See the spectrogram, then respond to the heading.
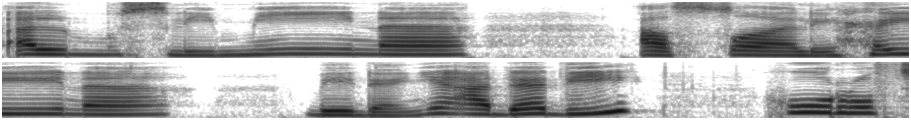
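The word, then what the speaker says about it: المسلمين: Jadi yang sebelumnya al-muslimuna atau as-salihuna dibacanya al-muslimina, as-salihina. Bedanya ada di huruf sebelumnya. Huruf sebelumnya dibaca kasroh. Gitu ya. Sehingga tidak ada diftong di situ.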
